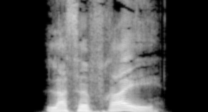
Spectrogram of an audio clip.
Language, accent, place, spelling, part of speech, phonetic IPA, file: German, Germany, Berlin, lasse frei, verb, [ˌlasə ˈfʁaɪ̯], De-lasse frei.ogg
- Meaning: inflection of freilassen: 1. first-person singular present 2. first/third-person singular subjunctive I 3. singular imperative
